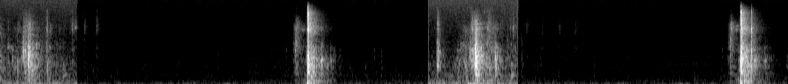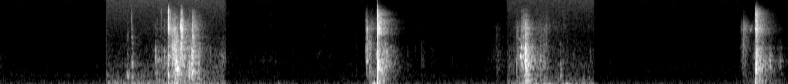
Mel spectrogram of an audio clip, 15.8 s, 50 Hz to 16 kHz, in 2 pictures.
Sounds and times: refrigerator door opens and closes 0.0 - 0.8
refrigerator door opens and closes 4.3 - 5.2
refrigerator door opens and closes 7.2 - 7.8
refrigerator door opens and closes 9.0 - 10.2
refrigerator door opens and closes 12.9 - 13.8
refrigerator door opens and closes 15.3 - 15.7

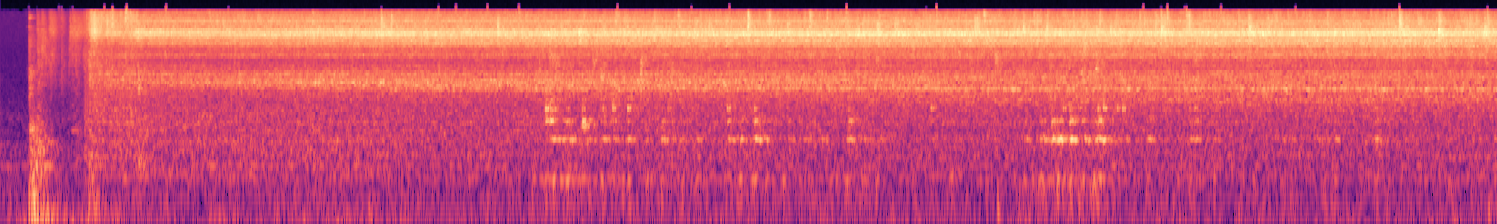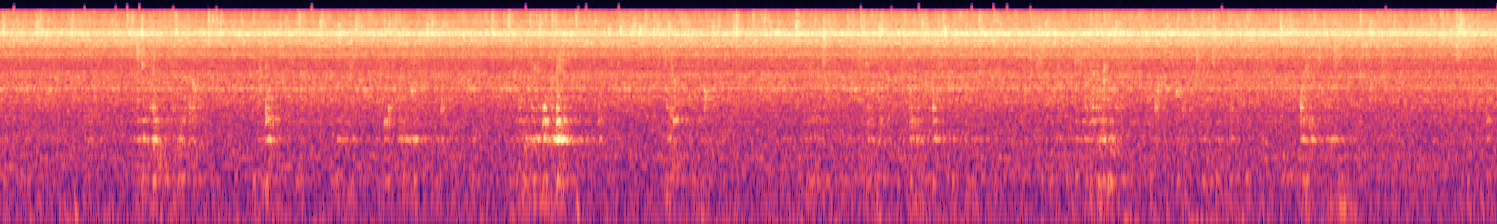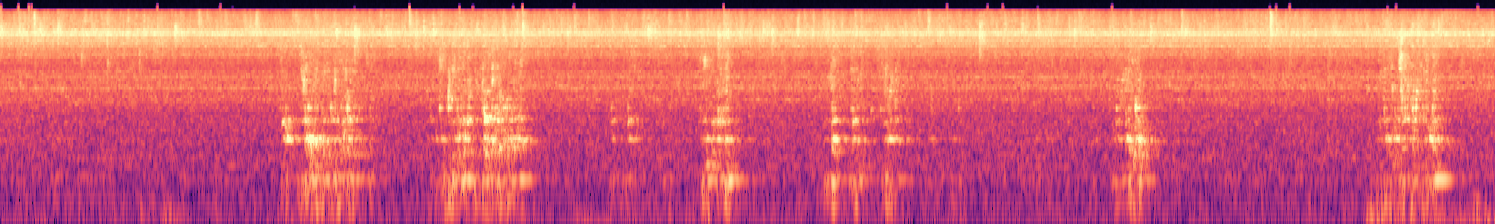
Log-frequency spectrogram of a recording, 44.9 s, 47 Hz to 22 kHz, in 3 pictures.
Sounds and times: shower 0.3 - 44.8

